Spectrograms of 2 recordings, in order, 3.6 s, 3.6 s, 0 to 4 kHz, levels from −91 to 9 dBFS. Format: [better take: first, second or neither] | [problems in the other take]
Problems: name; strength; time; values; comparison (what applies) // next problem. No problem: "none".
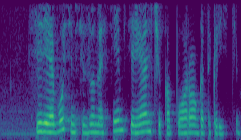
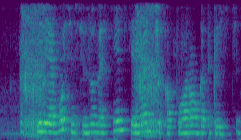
first | background sound (Cough); 10 dB below the speech // room echo; dies away in 0.4 s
